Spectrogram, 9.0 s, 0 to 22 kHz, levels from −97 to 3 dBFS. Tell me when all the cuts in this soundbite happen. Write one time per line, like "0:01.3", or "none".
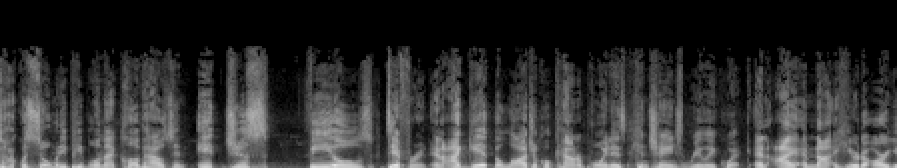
0:03.8
0:06.3
0:06.8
